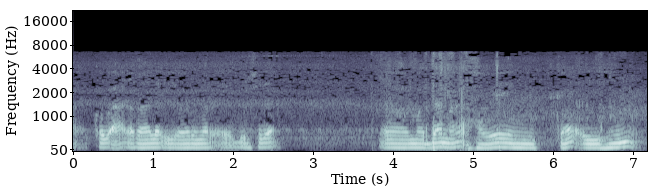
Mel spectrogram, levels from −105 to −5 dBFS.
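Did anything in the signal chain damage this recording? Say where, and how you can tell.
Yes, at the codec stage. Throughout the clip the speech has no content above about 6.5 kHz, and what treble remains is hissy and grainy, with rough sibilants and softened consonant onsets. This is likely Vorbis compression at a low quality setting, consistent with a bitrate near 20 kbps. The encoder lowered its cut-off and quantised the upper residue so coarsely that fine spectral detail turned into noise of similar energy over the smooth floor.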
